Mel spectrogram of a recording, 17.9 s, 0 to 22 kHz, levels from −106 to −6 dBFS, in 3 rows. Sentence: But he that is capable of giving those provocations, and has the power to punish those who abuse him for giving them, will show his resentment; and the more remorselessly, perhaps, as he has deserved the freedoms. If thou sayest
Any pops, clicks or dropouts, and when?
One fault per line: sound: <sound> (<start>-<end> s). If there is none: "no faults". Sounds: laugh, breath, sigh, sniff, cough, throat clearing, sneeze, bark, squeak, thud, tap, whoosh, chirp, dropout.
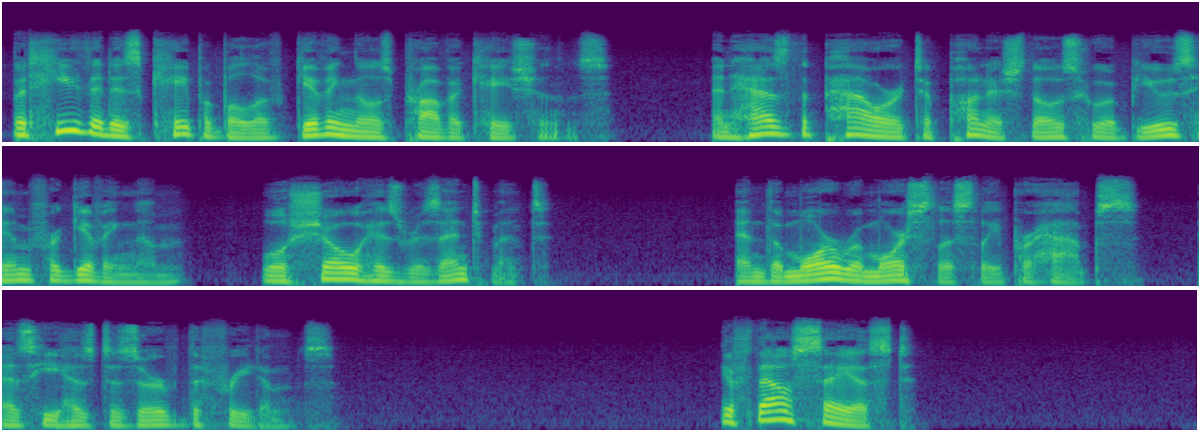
no faults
